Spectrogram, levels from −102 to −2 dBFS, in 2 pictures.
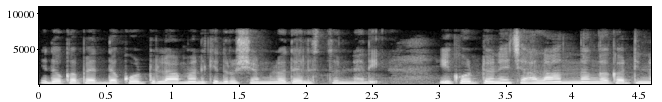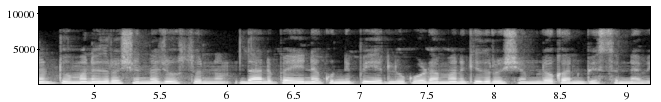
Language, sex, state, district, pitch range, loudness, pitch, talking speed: Telugu, female, Andhra Pradesh, Krishna, 185-200 Hz, -13 LUFS, 195 Hz, 195 wpm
